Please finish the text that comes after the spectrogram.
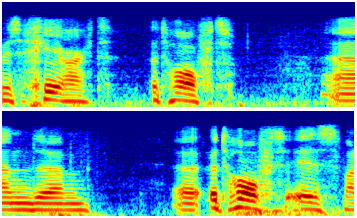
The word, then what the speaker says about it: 't Hooft: So my name is Gerard het Hooft, and het Hooft is my last name, which the apostrophe T stands for het, H-E-T, which is in spoken language often abbreviated into het.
